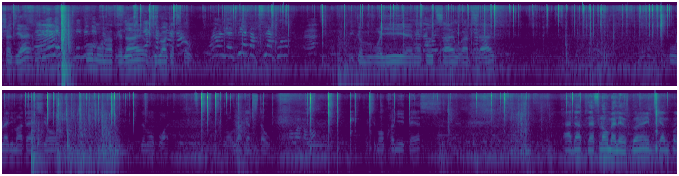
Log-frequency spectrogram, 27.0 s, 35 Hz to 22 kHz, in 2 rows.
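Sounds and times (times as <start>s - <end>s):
wood fire crackling: 0.0s - 27.0s.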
